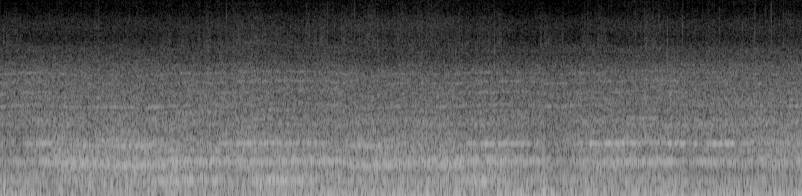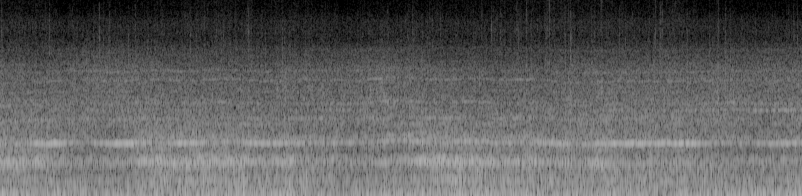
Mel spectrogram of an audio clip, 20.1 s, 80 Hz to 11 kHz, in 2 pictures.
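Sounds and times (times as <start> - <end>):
diesel engine drone with whine: 0.0 - 20.0.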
